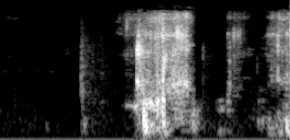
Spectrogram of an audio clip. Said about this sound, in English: God, it sounds like someone's eating potato chips.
